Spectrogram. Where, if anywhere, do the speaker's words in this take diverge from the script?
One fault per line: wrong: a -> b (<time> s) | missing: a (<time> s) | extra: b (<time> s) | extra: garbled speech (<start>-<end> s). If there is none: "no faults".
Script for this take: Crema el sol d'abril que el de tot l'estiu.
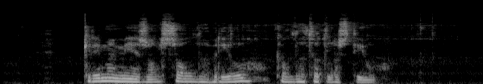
extra: més (1.2 s)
